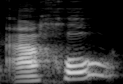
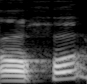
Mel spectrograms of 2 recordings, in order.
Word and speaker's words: ajo: It's like whenever I said ajo and then he goes oh your eye? Your ojo? No. Ajo. No.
